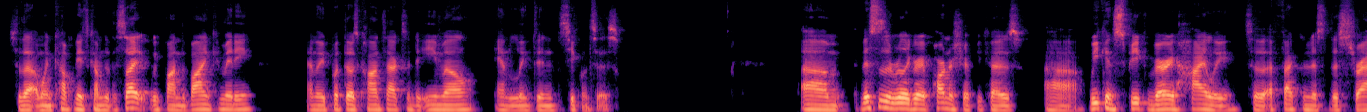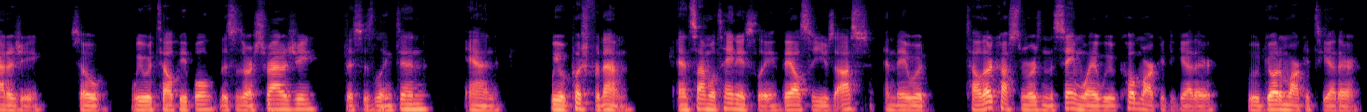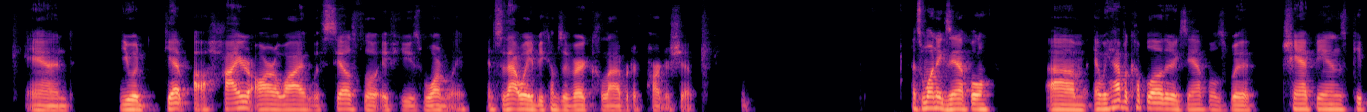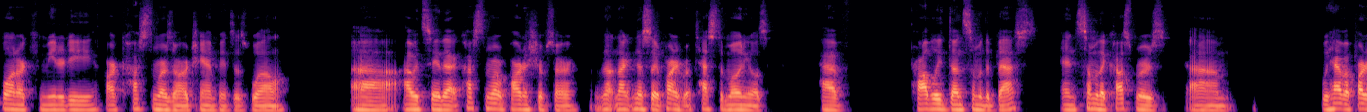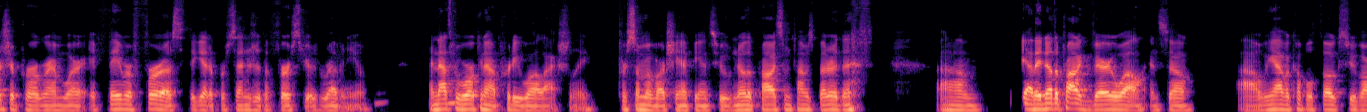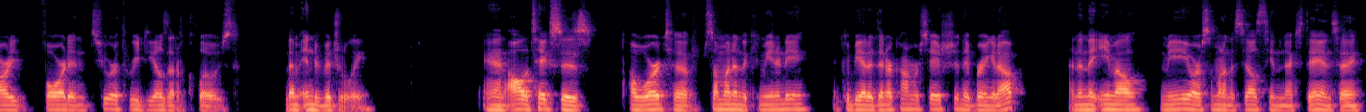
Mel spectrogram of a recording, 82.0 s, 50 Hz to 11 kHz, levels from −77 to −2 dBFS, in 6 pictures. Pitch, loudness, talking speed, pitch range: 100 Hz, -21 LUFS, 200 wpm, 95-110 Hz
